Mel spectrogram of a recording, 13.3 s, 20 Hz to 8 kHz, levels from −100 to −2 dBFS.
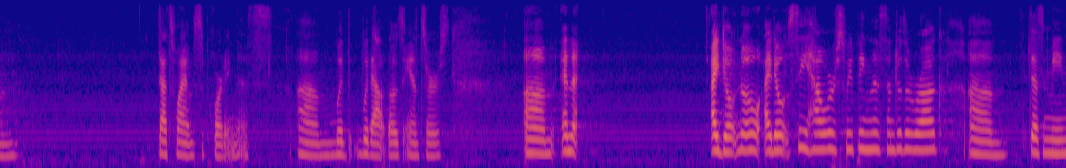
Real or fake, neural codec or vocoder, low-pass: real; none; 7.2 kHz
